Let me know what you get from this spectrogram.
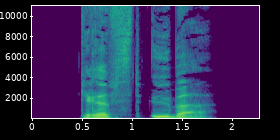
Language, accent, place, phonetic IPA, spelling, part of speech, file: German, Germany, Berlin, [ˌɡʁɪfst ˈyːbɐ], griffst über, verb, De-griffst über.ogg
- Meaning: second-person singular preterite of übergreifen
